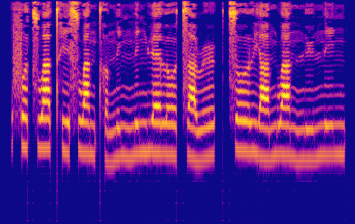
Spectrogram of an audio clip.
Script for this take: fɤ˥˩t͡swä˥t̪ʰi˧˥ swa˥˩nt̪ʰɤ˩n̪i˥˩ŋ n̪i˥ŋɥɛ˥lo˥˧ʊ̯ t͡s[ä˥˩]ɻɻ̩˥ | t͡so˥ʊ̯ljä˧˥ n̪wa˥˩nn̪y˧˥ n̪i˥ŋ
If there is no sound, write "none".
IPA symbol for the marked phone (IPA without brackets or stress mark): ä˥˩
